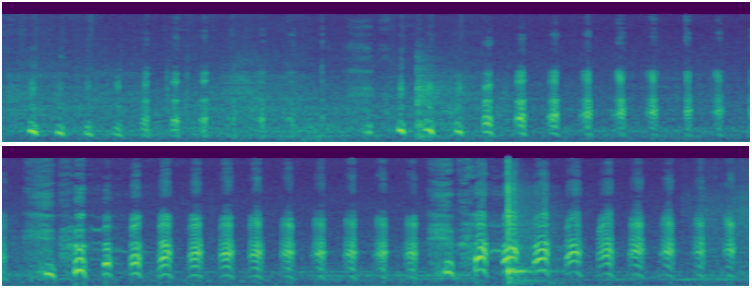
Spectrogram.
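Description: A person's voice making rapid rhythmic syllables, about three or four a second, each rising and falling in pitch. The syllables start low and climb higher and louder toward the end, with one sharp click about nine seconds in.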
